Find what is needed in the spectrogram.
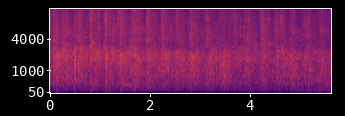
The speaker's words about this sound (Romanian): să mai arăți odată bisericii pe frumoasa voastră și să o aplaudăm.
